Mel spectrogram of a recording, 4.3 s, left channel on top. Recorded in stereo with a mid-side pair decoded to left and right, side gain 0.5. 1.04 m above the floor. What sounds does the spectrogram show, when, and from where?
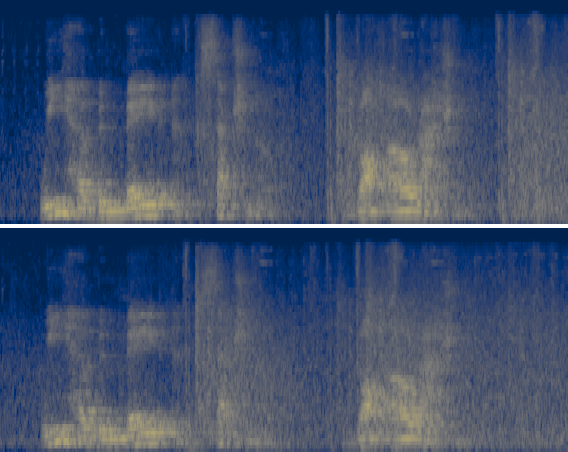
0.3 s a man speaking: 35° left, 0.7 m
